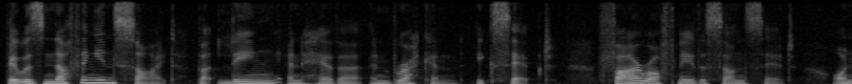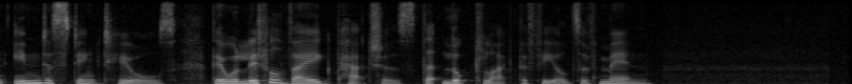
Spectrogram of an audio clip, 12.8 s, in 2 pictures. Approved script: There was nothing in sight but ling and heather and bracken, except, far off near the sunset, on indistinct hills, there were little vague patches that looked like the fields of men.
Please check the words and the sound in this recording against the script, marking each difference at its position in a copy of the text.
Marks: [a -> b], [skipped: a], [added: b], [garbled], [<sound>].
There was nothing in sight but ling and heather and bracken, except, far off near the sunset, on indistinct hills, there were little vague patches that looked like the fields of men.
